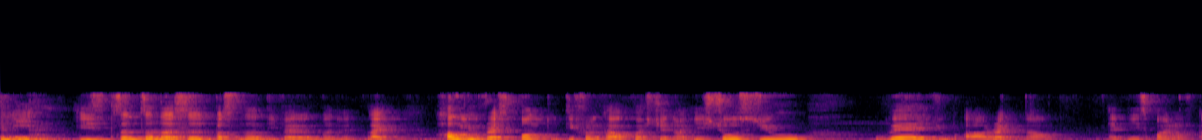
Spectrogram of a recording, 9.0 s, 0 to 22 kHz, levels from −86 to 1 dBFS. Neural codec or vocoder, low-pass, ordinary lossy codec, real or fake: none; 7.2 kHz; none; real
